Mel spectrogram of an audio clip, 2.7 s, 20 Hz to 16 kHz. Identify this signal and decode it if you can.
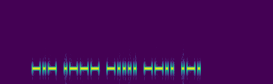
Morse code, heard as a keyed tone, about 46 wpm, 700 Hz. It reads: KJ6ZR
